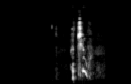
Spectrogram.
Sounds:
Sneeze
